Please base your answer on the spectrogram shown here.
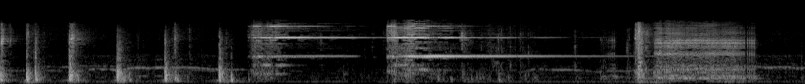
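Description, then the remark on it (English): The doorbell of a big, lonely ten-room house in the middle of nowhere rings: a quick series of bright metallic dings, then two longer sustained chimes that ring out and fade, with a final burst of ringing. Clear, with no voices. “I expected Mrs. Carstair to answer the doorbell.”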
